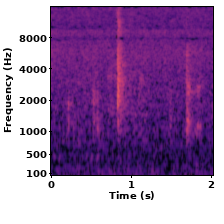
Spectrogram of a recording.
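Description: Faint clicks of the hard plastic body of a 1989 G.I. Joe Cobra Condor toy jet being handled and turned over, two small ticks about a second apart over low room tone.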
